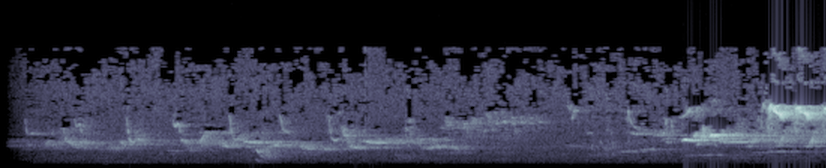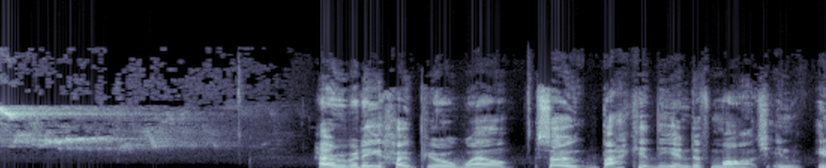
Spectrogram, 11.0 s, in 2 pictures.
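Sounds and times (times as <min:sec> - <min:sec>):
songbirds chirping and singing: 0:00.1 - 0:07.5.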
